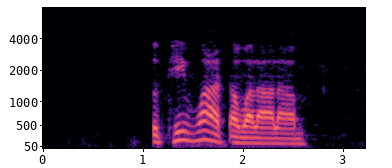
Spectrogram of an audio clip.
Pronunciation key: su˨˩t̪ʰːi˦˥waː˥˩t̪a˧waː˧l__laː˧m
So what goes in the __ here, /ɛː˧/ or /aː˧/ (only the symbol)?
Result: aː˧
